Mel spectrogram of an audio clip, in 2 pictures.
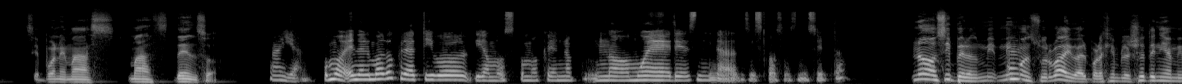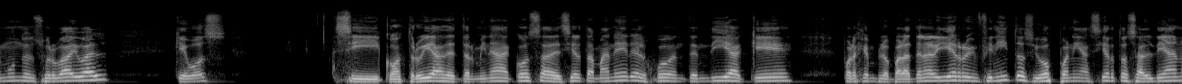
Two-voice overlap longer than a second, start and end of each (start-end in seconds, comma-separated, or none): none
